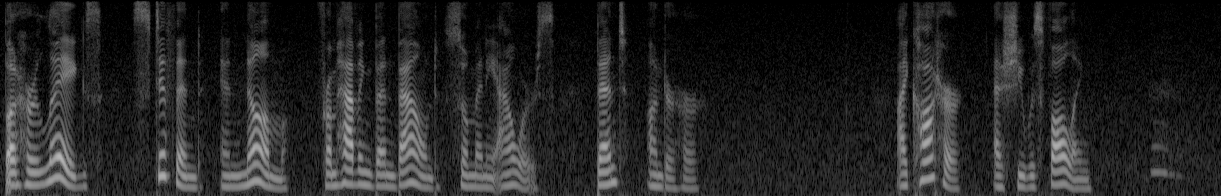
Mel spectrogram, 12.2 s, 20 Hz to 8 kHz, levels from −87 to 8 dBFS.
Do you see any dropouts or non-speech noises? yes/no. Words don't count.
yes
